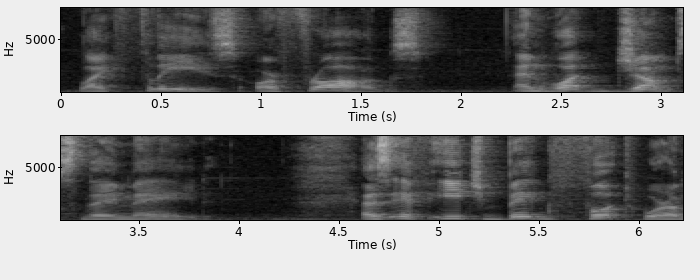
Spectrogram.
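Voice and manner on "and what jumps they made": usual speaking voice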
